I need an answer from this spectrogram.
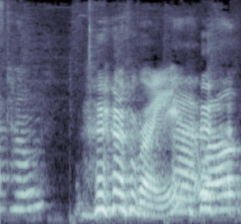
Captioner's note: laughing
